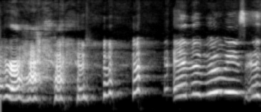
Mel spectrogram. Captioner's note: laughs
